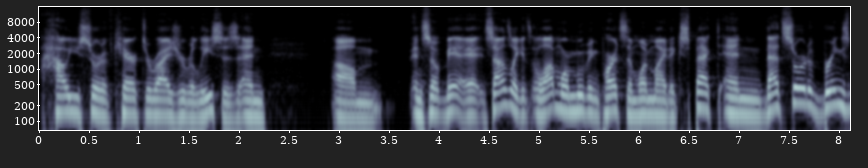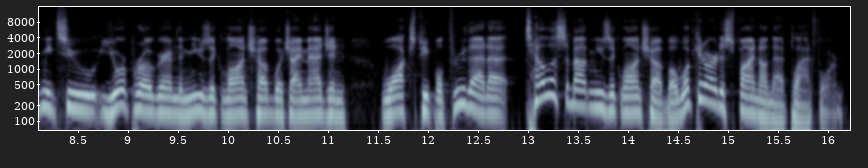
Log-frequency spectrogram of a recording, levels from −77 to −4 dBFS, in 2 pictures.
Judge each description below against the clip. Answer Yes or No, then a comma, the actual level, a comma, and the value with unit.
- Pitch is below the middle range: No, medium, 145 Hz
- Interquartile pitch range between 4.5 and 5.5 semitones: No, average, 3.8 semitones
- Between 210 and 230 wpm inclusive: Yes, fast, 220 wpm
